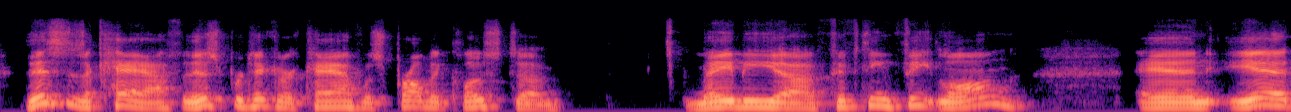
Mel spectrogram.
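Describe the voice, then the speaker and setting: A man with an Appalachian accent talks at a fairly slow pace. His pitch is fairly high, with ordinary variation. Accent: Appalachian Southern US. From US South, Upper East Tennessee. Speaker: underwater photojournalist. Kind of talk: interview. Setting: video call.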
